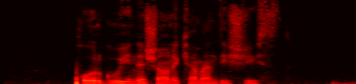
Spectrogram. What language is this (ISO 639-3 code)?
fas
